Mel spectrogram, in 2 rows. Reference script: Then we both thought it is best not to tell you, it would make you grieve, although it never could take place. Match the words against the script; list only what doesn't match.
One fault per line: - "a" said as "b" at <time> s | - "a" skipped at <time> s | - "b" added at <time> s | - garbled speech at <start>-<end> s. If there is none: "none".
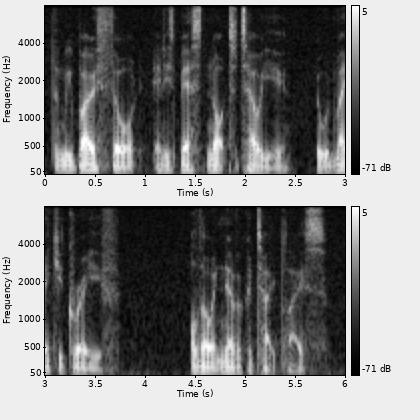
none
